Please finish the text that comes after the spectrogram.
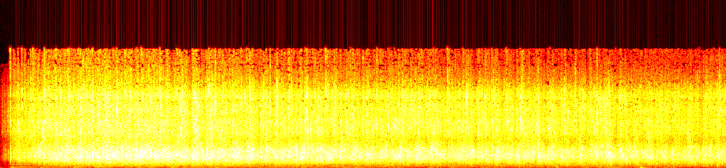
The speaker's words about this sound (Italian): Allora, professore, l'applauso dice che io non la devo presentare, ma insomma, qualche cosa diciamo.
